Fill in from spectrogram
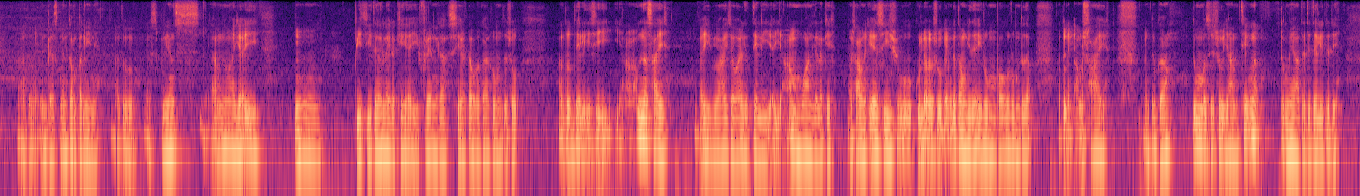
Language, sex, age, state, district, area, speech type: Manipuri, male, 45-60, Manipur, Tengnoupal, rural, spontaneous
